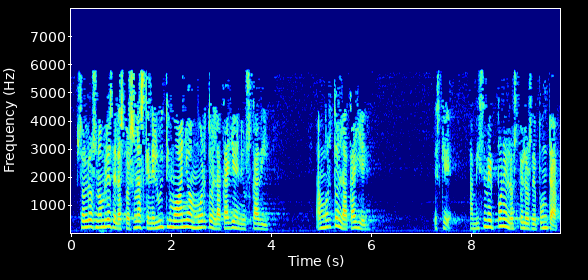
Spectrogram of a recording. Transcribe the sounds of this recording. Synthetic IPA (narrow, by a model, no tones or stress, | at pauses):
so̞nlo̞znõmbɾe̞zðe̞laspe̞ɾso̞naskene̞lult̪imo̞aɲo̞ammwe̞ɾt̪o̞enlakaʝe̞ːnewskaði | a̰mmwe̞ɾt̪o̞enlakaʝe̞ | e̞ske̞ | amise̞me̞po̞nẽ̞nlo̞spe̞lo̞zðe̞punt̪a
